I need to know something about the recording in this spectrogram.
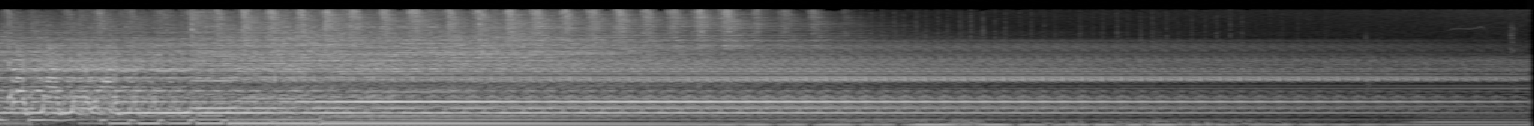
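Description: Live rock band ending a song: electric bass and guitar notes over drums for the first couple of seconds, then a held chord that rings on and slowly fades out.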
